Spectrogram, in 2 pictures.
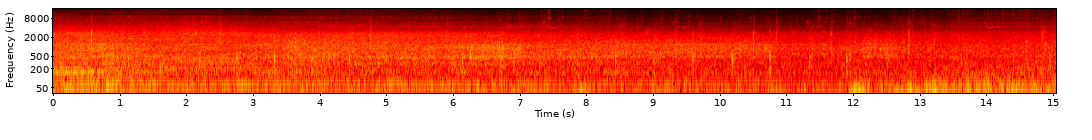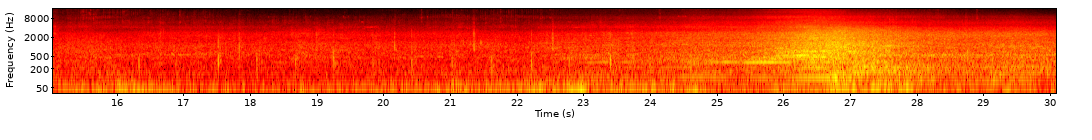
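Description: A small box delivery truck drives past close by. Its engine and tyre noise swells to a peak about 27 seconds in and fades as it moves away, over a steady low hum of a quiet residential street.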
